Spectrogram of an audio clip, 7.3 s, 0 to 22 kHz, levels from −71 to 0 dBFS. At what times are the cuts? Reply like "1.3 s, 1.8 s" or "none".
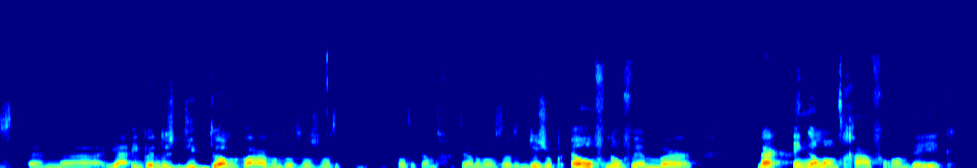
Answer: none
